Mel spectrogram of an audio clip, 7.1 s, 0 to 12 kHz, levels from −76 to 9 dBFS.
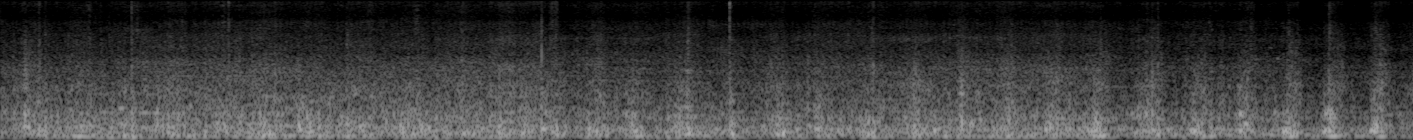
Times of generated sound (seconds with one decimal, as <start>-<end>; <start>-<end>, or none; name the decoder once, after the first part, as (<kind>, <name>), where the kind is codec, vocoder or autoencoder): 0.0-5.7 (codec, SNAC); 6.5-7.1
